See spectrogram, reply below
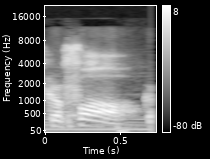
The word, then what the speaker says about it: Grifol: So Grifol, is that how you say it? Grifol? – It's Grifol. Grifol. – Grifol. Like Grifol.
